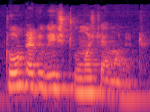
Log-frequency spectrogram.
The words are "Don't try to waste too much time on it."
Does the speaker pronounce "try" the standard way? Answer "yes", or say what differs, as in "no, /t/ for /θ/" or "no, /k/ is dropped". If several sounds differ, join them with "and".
no, /l/ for /ɹ/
